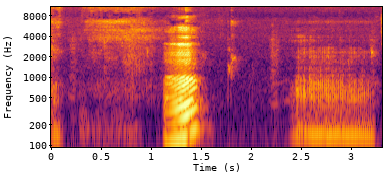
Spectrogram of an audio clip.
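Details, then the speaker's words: Pug dog snoring while lying down and sleeping: a brief whining snort followed by a low rattling snore. "কিরে, তোর না ঘর পাহারা দেওয়ার কথা, শুয়ে শুয়ে নাক ডেকে যাচ্ছিস?"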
